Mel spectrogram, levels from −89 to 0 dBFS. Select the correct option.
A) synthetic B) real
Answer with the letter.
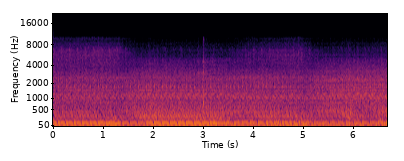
B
